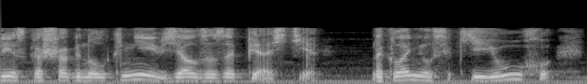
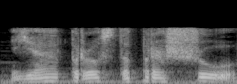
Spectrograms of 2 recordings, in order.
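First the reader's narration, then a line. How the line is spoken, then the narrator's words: Whispered. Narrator (Russian): прошептал Каин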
